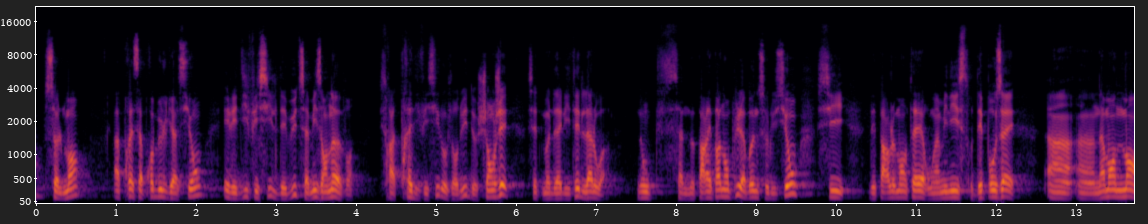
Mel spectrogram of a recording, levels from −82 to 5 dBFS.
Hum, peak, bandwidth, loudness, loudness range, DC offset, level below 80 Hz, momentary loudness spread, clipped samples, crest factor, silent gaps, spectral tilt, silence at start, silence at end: none; -10 dBFS; 15 kHz; -29 LUFS; 2 LU; under 0.1%; -84 dBFS; 11 LU; under 0.1%; 20 dB; none; -4 dB/octave; 0 s; 0 s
